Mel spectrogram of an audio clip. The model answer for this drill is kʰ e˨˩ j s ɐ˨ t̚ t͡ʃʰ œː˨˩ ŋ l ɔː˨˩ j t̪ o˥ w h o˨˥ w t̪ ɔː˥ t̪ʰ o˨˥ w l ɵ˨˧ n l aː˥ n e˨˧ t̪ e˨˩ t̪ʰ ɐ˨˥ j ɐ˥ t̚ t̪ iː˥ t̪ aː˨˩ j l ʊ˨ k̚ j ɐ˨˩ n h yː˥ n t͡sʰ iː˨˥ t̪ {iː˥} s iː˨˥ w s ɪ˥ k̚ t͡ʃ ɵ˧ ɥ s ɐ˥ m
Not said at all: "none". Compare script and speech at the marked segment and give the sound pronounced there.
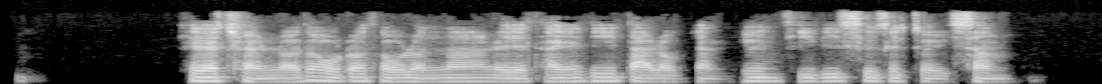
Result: iː˥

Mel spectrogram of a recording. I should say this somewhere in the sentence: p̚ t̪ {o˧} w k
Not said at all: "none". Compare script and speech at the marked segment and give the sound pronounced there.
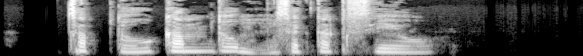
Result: o˨˥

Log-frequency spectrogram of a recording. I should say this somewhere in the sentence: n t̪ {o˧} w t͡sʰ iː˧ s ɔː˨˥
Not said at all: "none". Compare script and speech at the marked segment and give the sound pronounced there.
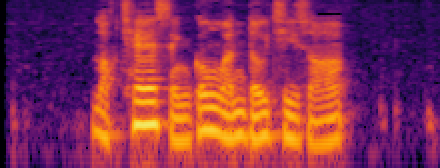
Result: o˨˥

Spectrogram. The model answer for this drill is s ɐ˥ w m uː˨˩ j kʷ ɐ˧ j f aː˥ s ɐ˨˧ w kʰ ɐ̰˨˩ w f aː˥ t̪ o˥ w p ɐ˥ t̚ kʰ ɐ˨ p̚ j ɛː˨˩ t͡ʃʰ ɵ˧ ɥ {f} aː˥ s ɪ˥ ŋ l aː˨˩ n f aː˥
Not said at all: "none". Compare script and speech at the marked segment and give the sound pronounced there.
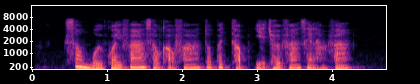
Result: f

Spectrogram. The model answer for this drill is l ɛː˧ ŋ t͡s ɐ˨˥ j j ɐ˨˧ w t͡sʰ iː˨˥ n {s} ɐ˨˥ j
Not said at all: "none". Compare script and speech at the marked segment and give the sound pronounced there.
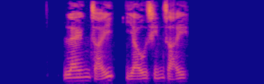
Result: t͡s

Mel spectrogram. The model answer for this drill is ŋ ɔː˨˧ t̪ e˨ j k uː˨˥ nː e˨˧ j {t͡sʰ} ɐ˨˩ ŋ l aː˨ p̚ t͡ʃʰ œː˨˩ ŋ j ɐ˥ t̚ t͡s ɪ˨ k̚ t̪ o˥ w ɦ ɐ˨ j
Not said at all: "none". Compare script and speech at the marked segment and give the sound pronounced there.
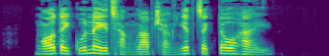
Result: t͡sʰ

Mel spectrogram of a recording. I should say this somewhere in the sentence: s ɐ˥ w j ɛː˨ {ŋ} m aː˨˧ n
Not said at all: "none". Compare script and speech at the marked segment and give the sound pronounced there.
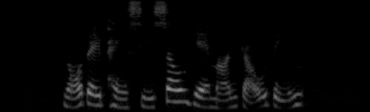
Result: none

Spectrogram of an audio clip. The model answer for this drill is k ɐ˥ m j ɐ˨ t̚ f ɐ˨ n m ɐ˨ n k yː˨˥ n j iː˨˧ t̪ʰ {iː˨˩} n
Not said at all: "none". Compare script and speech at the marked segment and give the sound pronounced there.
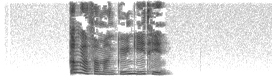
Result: iː˨˩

